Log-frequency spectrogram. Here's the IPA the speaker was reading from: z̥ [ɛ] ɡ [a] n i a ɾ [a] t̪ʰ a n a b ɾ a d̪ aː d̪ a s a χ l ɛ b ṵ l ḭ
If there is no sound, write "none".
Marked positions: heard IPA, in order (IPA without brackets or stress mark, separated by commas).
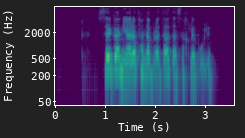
ɛ, a, a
